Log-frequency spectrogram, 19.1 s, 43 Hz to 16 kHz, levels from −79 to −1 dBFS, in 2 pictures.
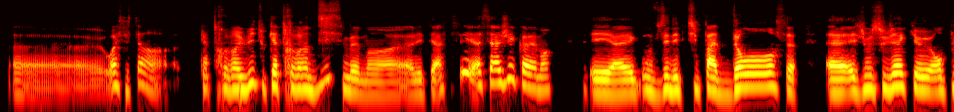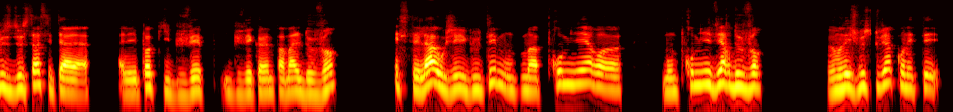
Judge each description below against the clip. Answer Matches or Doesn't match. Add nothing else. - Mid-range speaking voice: Matches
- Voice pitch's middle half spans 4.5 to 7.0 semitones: Matches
